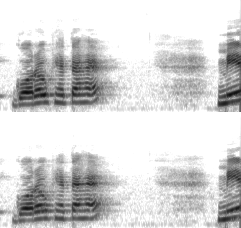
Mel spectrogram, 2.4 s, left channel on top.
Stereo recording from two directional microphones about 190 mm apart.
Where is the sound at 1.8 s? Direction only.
45° left (ahead or behind).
